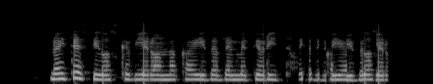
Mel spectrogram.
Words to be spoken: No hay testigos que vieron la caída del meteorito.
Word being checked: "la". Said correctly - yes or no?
yes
